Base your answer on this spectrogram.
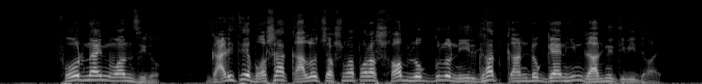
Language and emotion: Bengali, disgusted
